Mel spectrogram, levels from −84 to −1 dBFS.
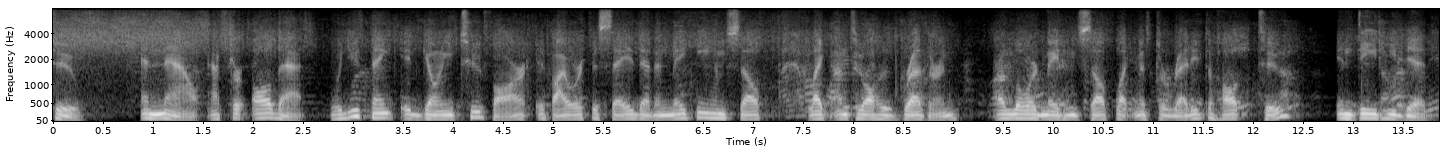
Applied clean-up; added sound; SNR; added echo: neural mask model RNNoise.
